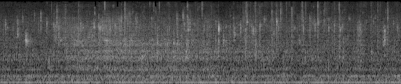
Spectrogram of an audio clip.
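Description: Pakoras frying in a kadhi pan of hot oil, a steady dense sizzle with crackling pops and faint watery bubbling, close and continuous throughout with no talking.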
